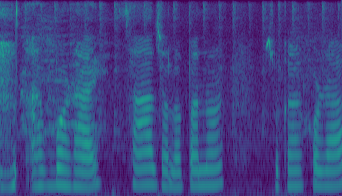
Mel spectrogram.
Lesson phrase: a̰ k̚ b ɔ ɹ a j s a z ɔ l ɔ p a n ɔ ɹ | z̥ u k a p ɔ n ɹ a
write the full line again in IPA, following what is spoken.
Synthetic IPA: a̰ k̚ b ɔ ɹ a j s a z ɔ l ɔ p a n ɔ ɹ | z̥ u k a k ɔ ɹ a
